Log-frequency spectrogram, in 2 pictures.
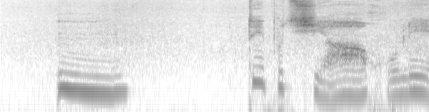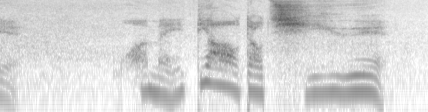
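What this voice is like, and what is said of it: Very quiet, tiny voice. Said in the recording (Chinese): “大狼低着头，用比蚊子还小的声音说”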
